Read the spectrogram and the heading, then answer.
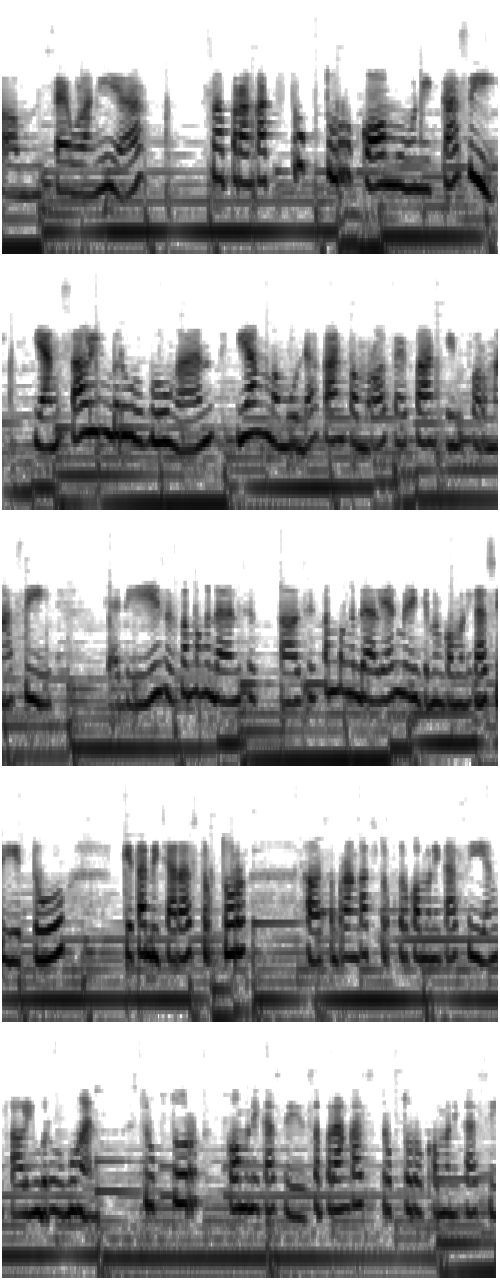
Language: Indonesian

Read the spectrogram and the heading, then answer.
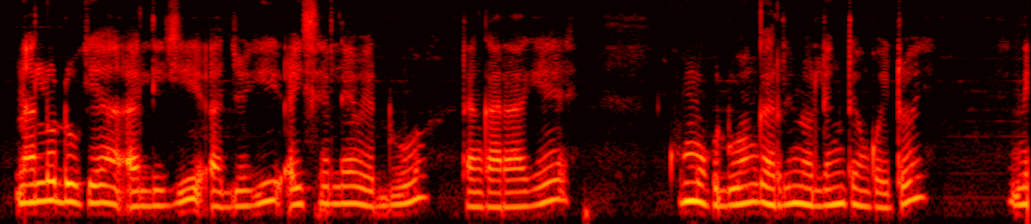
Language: Masai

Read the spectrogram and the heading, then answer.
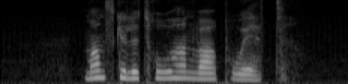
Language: Norwegian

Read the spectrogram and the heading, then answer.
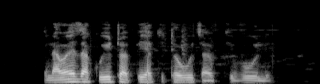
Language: Swahili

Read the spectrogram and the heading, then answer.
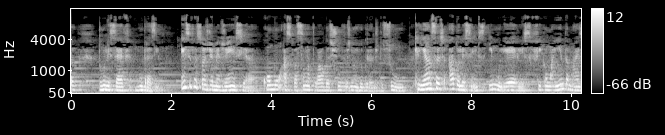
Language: Portuguese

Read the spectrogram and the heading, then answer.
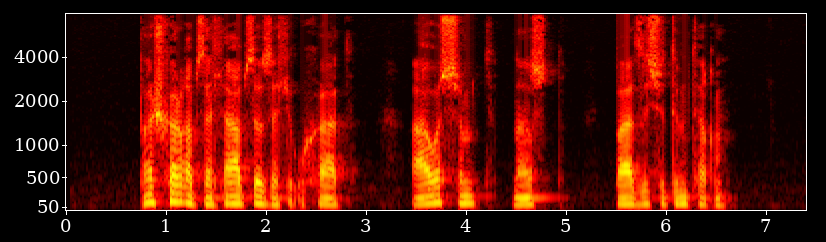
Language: Kabardian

